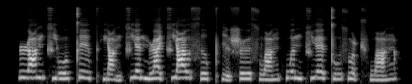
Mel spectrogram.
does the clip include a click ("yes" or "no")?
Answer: no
